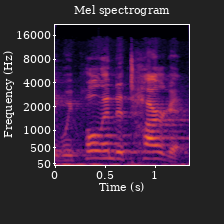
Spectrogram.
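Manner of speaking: normal talking voice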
